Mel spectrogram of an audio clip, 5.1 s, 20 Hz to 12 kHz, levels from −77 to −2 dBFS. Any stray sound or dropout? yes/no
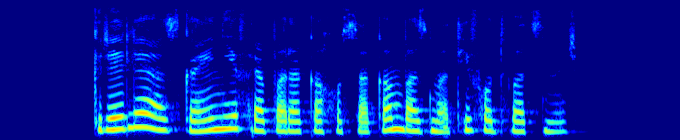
no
